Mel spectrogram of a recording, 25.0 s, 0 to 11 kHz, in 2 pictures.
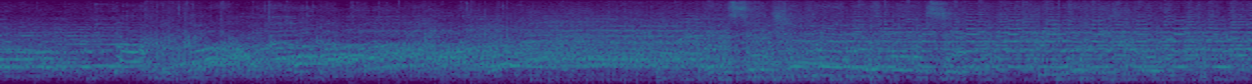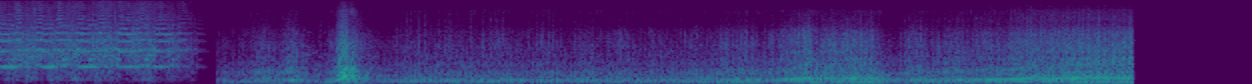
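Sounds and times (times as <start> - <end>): music: 7.5 - 14.6
tractor engine running: 14.7 - 22.8.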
